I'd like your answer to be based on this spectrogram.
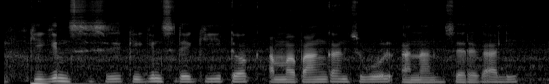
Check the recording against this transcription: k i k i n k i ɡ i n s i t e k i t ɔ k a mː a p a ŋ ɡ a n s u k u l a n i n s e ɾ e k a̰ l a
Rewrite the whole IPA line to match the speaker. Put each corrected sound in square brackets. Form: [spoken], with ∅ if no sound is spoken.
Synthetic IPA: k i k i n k i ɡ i n s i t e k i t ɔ k a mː a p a ŋ ɡ a n s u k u l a n [a] n s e ɾ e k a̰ l [i]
